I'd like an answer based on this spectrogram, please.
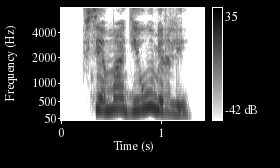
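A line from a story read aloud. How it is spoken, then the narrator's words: Angry exclamation. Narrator (Russian): снова зло воскликнул Фенрис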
